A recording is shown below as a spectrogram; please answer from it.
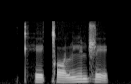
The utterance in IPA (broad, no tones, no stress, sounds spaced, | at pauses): kʰ e ǀ ɔ l ĩ ɖ͡ʐ e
